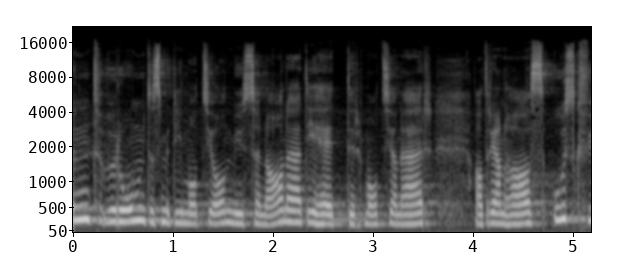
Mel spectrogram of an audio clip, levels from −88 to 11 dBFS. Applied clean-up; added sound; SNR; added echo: none; none; none; none.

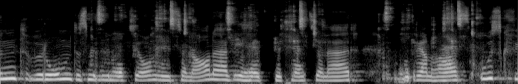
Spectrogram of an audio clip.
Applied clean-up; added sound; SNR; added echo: neural mask model Resemble Enhance denoiser.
